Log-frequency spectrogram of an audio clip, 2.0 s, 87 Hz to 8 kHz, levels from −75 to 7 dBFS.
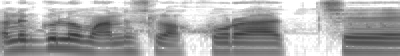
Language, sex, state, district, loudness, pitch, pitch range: Bengali, male, West Bengal, Alipurduar, -18 LUFS, 130 Hz, 125-140 Hz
